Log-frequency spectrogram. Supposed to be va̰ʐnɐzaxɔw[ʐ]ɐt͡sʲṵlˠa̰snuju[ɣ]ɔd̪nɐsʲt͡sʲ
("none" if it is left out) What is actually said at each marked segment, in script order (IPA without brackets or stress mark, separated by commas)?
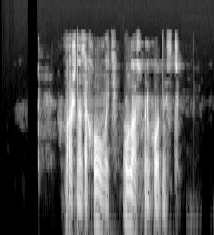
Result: v, ɣ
